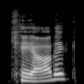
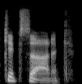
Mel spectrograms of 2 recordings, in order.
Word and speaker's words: quixotic: Now, are they trying to pronounce it chaotic? It's quixotic. Quixotic. It's a Scrabble word.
